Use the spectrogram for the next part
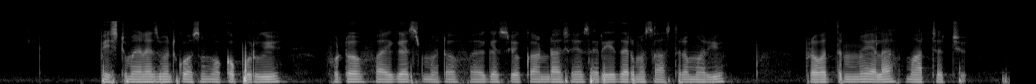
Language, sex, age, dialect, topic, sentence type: Telugu, male, 18-24, Utterandhra, agriculture, question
